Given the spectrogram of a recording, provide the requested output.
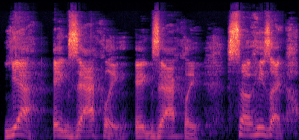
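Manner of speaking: normal talking voice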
